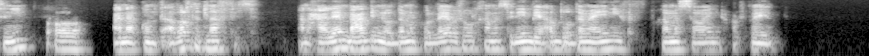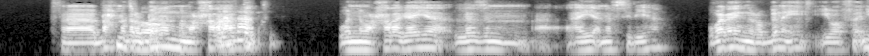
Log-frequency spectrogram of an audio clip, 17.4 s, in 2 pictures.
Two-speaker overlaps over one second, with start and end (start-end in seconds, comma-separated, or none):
10.1-11.4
